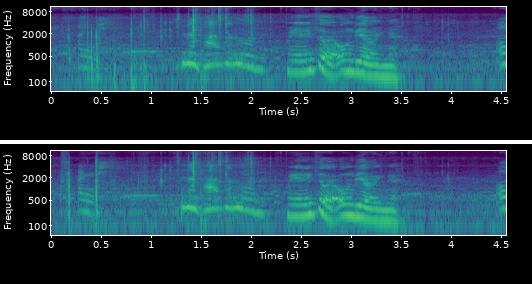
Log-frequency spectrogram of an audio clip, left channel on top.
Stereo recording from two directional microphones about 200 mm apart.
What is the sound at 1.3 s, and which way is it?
Speech, 25° right (ahead or behind).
